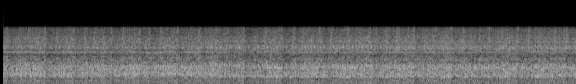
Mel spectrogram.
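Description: Cold idle carries a fast, light ticking over the engine hum that keeps pace with idle speed; a ticking top end.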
